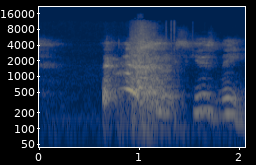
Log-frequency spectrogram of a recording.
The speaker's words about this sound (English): Excuse me, folks. I just sneezed online.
